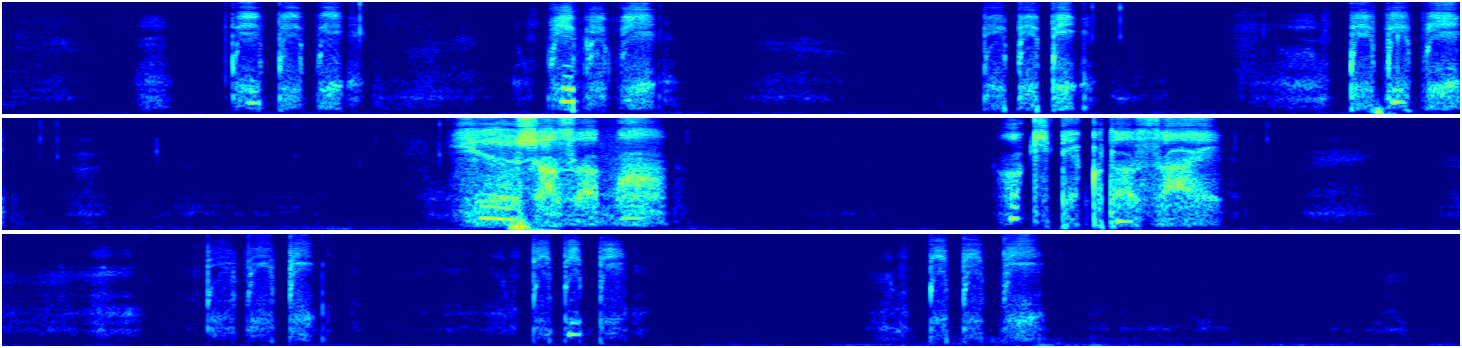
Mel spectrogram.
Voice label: くちゅ無し版 目覚めのキスによる目覚まし音声; キノコくちゅ無し版

